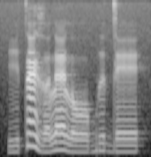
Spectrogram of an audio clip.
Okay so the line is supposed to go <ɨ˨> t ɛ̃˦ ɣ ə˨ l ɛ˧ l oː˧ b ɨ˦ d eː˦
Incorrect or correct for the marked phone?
incorrect: i˨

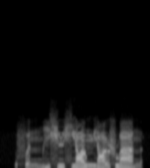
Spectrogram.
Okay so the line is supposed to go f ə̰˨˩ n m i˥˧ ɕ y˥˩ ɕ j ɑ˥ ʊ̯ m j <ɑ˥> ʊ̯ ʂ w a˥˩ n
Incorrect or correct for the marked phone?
incorrect: ɑ˧˥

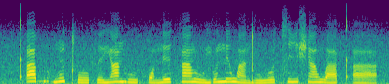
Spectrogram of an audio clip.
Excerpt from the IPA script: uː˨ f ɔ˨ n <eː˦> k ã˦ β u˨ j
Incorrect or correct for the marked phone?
correct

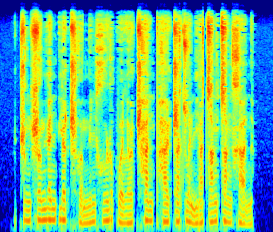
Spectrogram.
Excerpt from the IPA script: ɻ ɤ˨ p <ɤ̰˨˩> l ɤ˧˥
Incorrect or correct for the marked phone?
correct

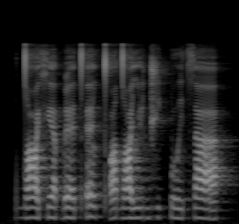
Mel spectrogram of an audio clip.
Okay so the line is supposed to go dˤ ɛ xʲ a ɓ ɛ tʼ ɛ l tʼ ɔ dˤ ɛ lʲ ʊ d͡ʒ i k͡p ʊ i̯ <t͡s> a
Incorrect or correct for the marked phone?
correct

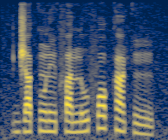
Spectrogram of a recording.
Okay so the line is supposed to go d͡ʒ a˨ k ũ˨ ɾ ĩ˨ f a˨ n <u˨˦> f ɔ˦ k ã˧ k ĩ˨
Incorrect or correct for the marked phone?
correct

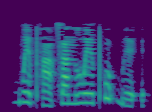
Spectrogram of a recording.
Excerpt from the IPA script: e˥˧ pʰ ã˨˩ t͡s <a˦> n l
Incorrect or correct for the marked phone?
correct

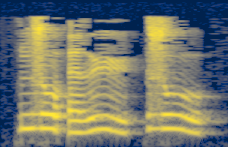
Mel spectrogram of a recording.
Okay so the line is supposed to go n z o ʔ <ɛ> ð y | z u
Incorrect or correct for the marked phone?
correct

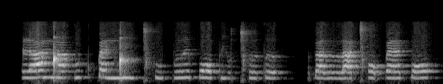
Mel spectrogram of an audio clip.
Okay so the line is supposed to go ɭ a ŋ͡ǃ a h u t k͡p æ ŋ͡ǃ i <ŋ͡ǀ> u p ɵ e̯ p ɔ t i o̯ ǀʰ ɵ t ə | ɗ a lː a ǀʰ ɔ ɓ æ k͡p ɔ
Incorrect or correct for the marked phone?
incorrect: ǀʰ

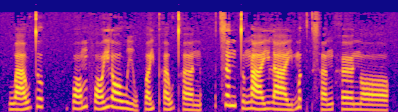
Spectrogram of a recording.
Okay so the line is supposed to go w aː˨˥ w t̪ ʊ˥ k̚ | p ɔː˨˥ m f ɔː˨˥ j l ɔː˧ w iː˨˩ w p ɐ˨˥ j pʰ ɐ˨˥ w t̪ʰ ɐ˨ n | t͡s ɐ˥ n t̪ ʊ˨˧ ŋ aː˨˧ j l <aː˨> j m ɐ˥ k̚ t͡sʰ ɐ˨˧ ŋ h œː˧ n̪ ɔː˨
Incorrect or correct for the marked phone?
correct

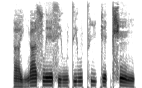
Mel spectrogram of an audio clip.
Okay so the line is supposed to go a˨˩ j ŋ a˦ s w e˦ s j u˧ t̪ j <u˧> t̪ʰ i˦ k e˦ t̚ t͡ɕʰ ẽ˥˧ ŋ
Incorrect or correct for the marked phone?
incorrect: u˦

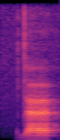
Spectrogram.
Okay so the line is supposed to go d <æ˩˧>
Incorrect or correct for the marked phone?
incorrect: æ˧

